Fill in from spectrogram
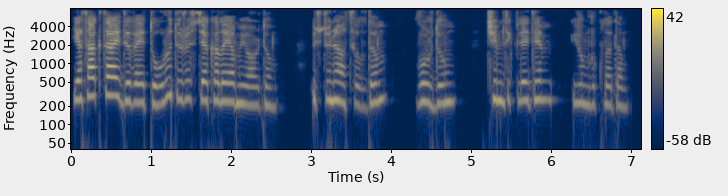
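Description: A woman narrating a novel in the first person, telling the story at a steady pace. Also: fairly high pitch, measured pace, muffled recording. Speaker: audiobook narrator.

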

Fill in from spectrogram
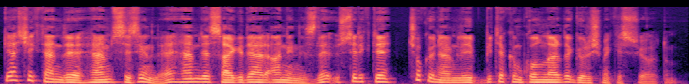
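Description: A man's voice: medium pitch, lively intonation, brisk, darkish tone, dry recording, studio quality, natural voice. A man reading a pompous middle-aged suitor. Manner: pompous, sententious.

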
